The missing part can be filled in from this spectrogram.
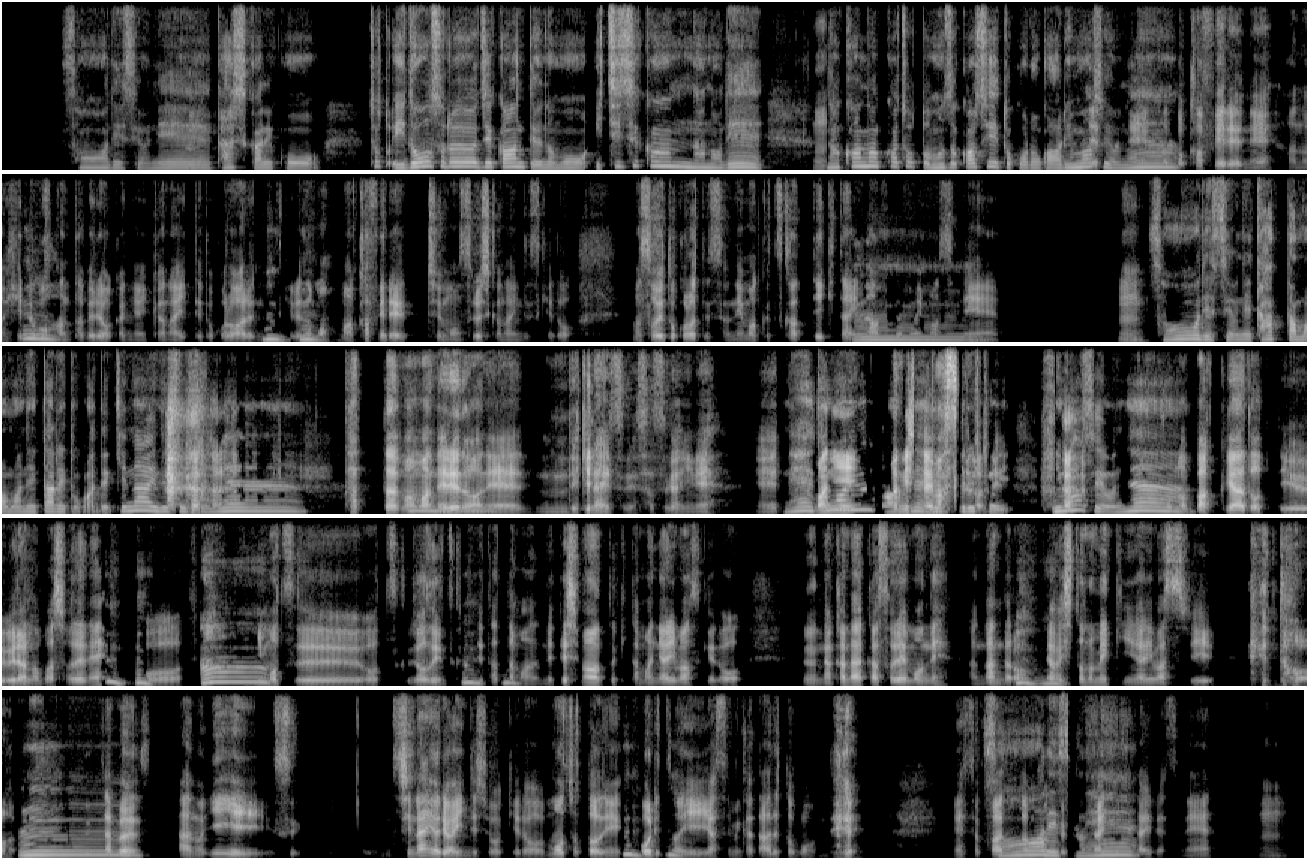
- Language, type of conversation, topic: Japanese, advice, 疲れをためずに元気に過ごすにはどうすればいいですか？
- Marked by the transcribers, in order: other noise; laugh; chuckle; tapping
